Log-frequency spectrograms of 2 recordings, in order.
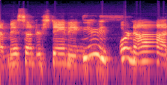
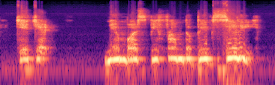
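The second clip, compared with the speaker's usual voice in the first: sidelong, pitched-up, raised stage whisper, leaning in; 5 semitones higher, 5 dB louder than usual. Crouching beside Gidget to speak aside about Nim: side half-whisper as Joe. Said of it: "crouching real low to Gidget and whisper".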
